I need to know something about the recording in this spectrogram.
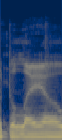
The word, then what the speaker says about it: DeLeo: Nathaniel from Dio Brothers. Yep. Did I say it right? Dio Deleo.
